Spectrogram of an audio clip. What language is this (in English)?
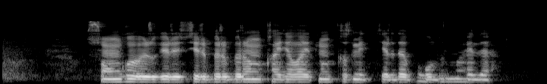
Kazakh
